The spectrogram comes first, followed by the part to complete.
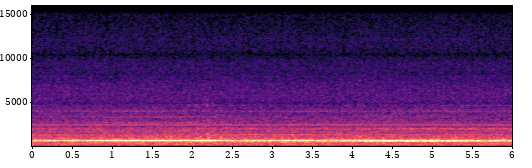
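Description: Faint, steady whine from the RF-30 mill/drill's Z-axis drive motor as the CNC control moves the spindle head slowly upward toward its home switch.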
